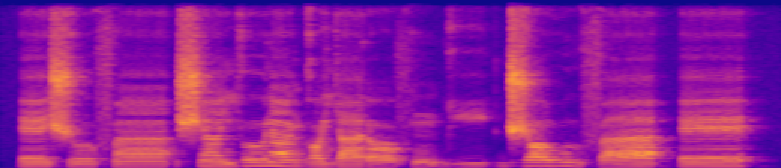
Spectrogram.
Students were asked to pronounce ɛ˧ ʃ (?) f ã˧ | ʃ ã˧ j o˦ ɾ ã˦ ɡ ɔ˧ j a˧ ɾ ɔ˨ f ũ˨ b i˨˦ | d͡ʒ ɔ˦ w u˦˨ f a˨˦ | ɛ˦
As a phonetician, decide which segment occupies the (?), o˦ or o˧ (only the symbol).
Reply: o˧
